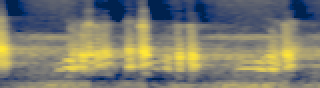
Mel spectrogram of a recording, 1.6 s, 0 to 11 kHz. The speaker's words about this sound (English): Wood frogs are perhaps one of the very first frogs to call at that time of year, right after the ice melts on the ponds, and you get that first 55-degree day in late February.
